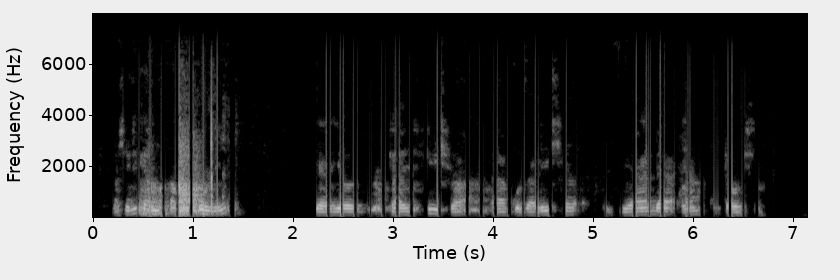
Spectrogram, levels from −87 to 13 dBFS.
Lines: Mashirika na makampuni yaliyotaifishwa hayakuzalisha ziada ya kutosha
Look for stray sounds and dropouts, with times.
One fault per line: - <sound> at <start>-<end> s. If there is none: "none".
none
